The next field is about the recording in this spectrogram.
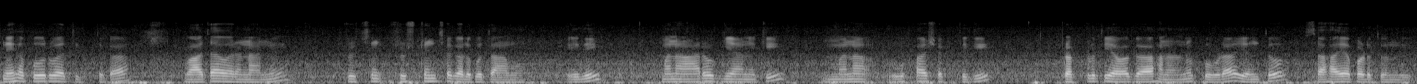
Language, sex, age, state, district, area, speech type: Telugu, male, 18-30, Telangana, Suryapet, urban, spontaneous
